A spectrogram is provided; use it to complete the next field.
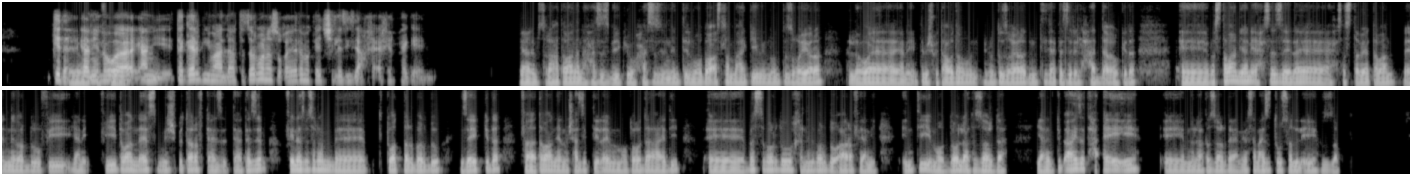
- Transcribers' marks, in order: none
- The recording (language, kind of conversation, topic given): Arabic, advice, إزاي أقدر أعتذر بصدق وأنا حاسس بخجل أو خايف من رد فعل اللي قدامي؟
